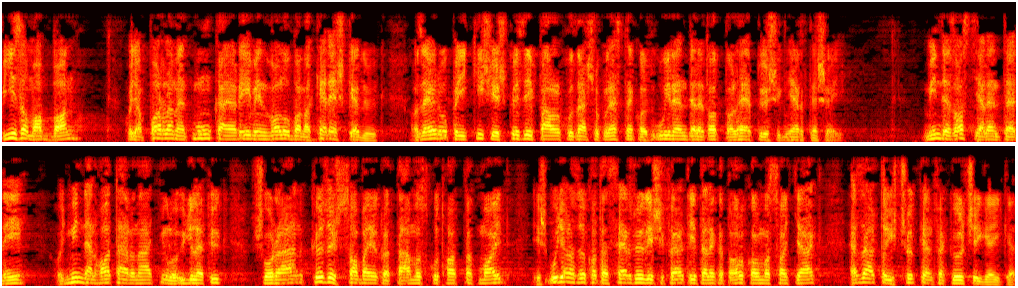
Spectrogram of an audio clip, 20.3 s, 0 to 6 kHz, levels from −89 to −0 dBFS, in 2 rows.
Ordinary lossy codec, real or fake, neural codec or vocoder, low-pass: none; fake; vocoder, 24 kHz, 100 mel bands, Vocos; 5.4 kHz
